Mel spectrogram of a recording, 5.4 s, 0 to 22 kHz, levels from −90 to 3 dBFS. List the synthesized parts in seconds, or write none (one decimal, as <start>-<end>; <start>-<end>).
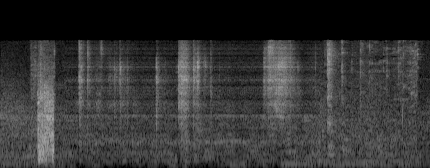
0.8-4.0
